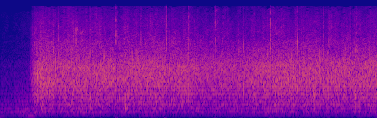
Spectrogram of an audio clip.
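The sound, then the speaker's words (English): A large audience in Canada's Parliament bursts into loud, sustained applause for Ukrainian President Zelensky after a brief quiet moment. The dense clapping holds steady for about a minute, with no voices rising above it. “A big round of applause.”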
